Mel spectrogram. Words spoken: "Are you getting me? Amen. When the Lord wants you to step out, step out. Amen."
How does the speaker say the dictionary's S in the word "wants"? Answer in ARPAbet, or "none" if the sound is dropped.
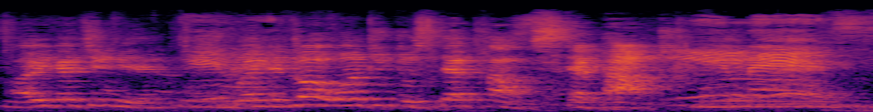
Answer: none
